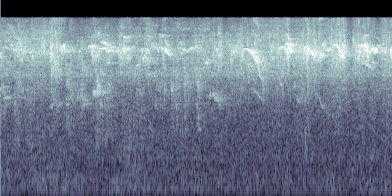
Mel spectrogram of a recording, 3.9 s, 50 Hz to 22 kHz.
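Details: Male and female green honeycreepers at the Buenaventura reserve, Ecuador, in July 2012, give thin, very high-pitched squeaky calls, short slurred tsips coming faster toward the end, over a soft hiss.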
